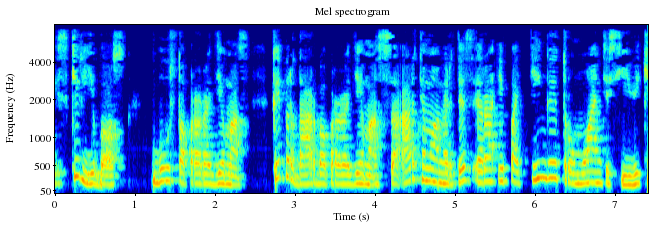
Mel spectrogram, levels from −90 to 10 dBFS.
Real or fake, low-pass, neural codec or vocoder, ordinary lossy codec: real; 7.2 kHz; none; MP3, 32 kbps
